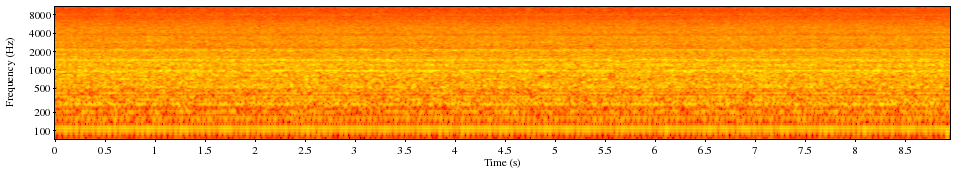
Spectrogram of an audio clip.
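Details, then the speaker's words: Older wood lathe spindle at about 1620 rpm, steady even hum around 65 dB average, similar to the new Harvey lathe before its bearing replacement; no knocking, grinding or whine. "So the average is around 65 again, so they are quite similar."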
